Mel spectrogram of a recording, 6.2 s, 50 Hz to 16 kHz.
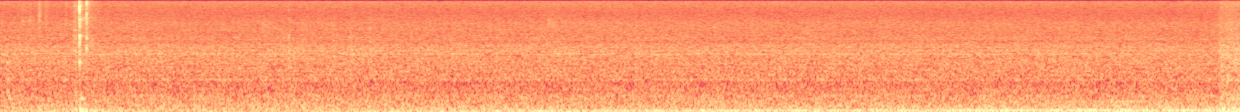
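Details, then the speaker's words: Roland V-1HD video switcher after fix, recorded on shotgun mic: built-in fan unplugged, near silence, then a faint steady low hum as the added external 120mm fan spins up, running smooth and very quiet. "turn off okay we will unplug that again there's complete silence and then i'm going to turn this one back on"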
